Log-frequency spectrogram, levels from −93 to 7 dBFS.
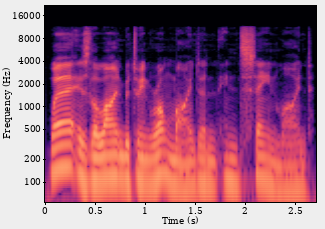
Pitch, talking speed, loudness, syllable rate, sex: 105 Hz, 220 wpm, -17 LUFS, 5.2 syllables/s, male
